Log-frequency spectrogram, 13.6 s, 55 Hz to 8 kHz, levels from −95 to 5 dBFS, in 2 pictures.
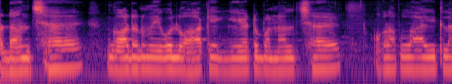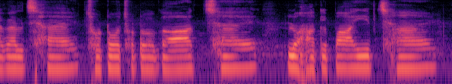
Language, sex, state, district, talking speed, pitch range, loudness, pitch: Angika, male, Bihar, Begusarai, 105 wpm, 135-145 Hz, -30 LUFS, 140 Hz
